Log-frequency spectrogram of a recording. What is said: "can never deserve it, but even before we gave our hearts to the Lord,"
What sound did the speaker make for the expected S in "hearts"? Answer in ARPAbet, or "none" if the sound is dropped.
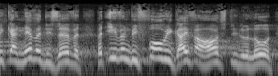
S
